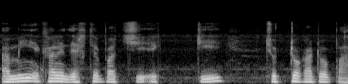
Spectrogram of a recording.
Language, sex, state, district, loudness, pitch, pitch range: Bengali, male, Assam, Hailakandi, -17 LUFS, 125 Hz, 115-140 Hz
